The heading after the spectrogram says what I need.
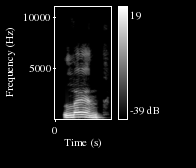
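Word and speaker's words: length: उच्चारण न हो गया जी का उच्चारण नहीं करेंगे टी एच का उच्चारण थ करेंगे लेंथ क्या पढ़ेंगे को लेंथ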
